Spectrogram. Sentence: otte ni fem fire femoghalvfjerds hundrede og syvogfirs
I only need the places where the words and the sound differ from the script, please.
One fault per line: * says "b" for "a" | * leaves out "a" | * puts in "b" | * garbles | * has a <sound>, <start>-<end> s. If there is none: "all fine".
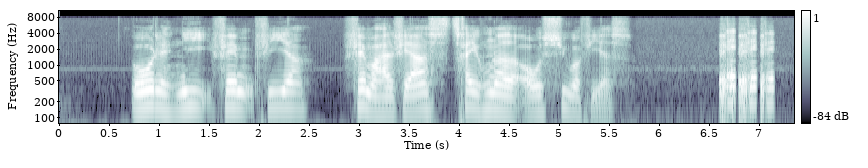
* puts in "tre"
* has a laugh, 6.6-7.2 s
